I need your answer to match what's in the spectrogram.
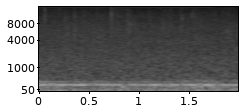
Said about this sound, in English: She found herself back in the bedroom, feeling the rain blowing through the screen.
